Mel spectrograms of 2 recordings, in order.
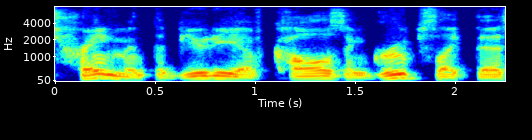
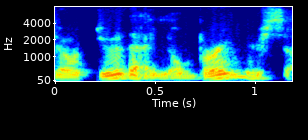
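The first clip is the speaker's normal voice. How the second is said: soft, gentle, tender, loving tone; 8 dB quieter than usual. Retelling a warning not to touch the stove, imitating a soft, loving voice. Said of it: "the voice is soft and loving".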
